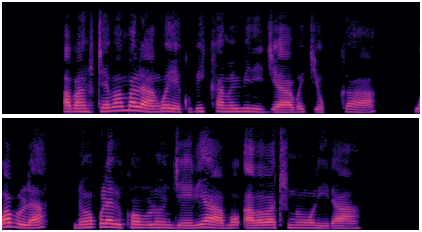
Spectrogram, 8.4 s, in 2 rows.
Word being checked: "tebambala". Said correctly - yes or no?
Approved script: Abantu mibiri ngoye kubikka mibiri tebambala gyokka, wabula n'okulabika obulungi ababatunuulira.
no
